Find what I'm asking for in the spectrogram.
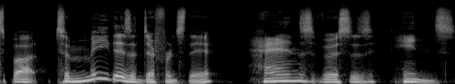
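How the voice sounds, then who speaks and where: Against a silent background in a very clean recording, a man with a medium pitch talks at a very slow pace with lively intonation. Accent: New Zealand. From New Zealand. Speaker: video host reacting to a pronunciation lesson. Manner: casual, conversational.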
